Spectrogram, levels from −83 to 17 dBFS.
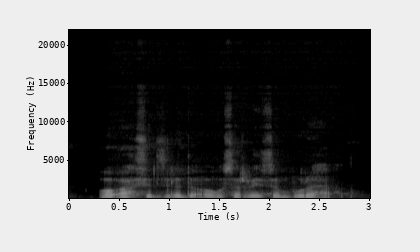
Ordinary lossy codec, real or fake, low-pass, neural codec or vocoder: none; real; none; none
